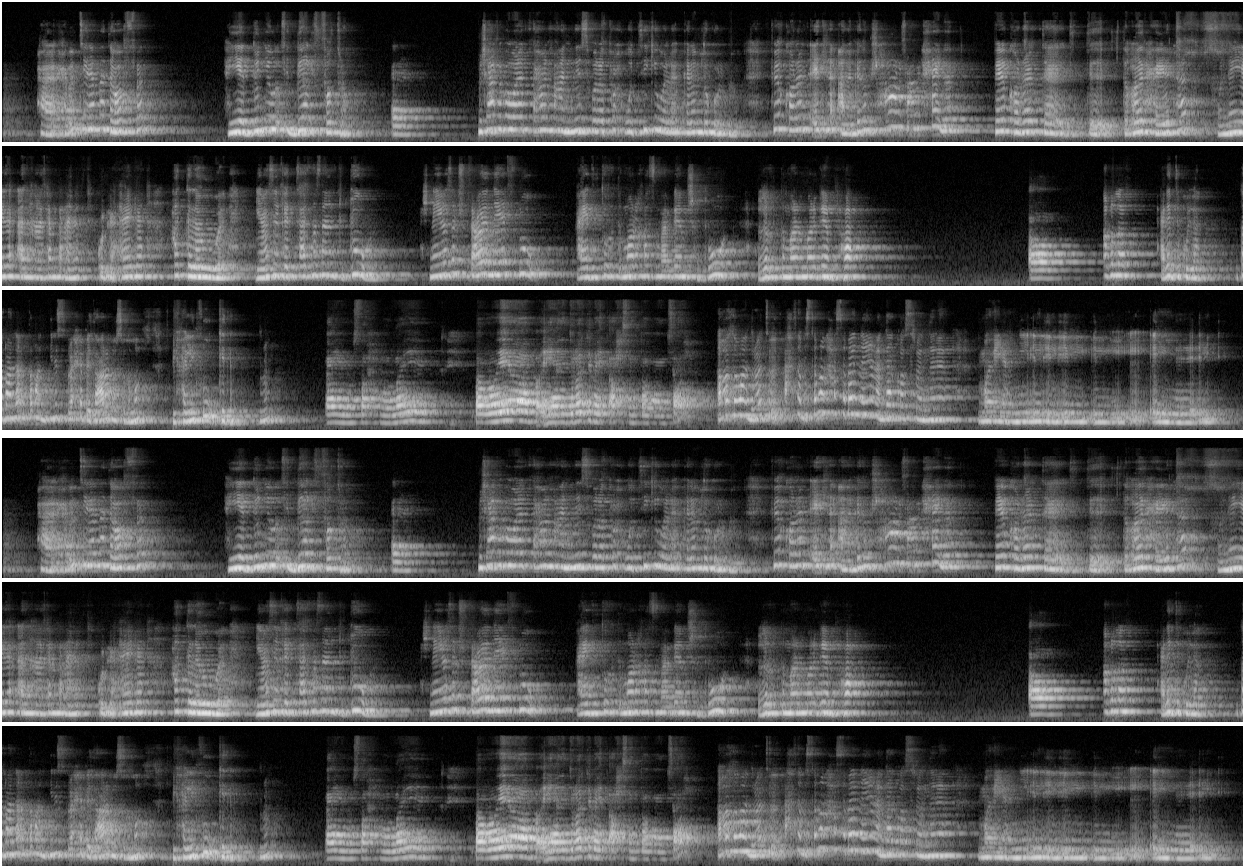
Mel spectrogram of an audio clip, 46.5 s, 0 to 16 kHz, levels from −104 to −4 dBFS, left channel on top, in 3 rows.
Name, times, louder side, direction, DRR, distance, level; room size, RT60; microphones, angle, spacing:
voice 1, 0.4-1.8 2.8-4.3 5.9-11.9 12.4-20.2 20.8-22.2 22.7-24.6 25.0-26.1 29.3-29.6 30.0-30.5 31.0-32.8 33.1-33.9 34.2-34.4 40.0-42.8 43.2-46.1, equal, 30° left, 3 dB, 1.7 m, -28 dB
voice 2, 28.3-28.7 35.1-36.4 36.9-39.6, equal, ahead, 1 dB, 1.3 m, -27 dB
14.0 x 11.5 x 5.3 m, 1.3 s
head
